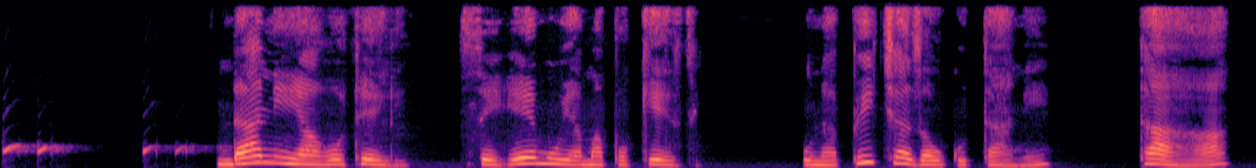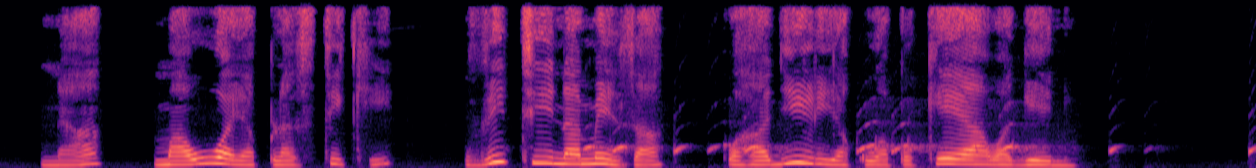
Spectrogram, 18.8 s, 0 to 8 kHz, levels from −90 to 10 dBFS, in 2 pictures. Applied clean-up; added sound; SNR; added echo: neural mask model RNNoise.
